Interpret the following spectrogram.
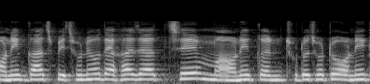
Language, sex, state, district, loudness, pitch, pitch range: Bengali, female, West Bengal, Purulia, -12 LUFS, 225 Hz, 220-235 Hz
